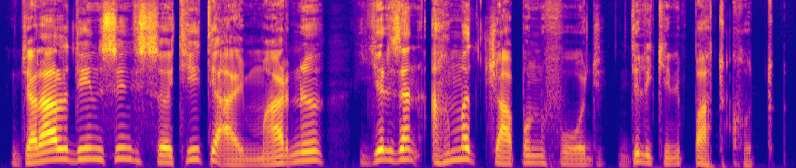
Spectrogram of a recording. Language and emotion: Kashmiri, neutral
